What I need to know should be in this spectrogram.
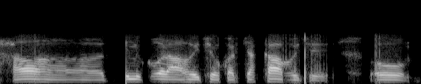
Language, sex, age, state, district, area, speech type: Maithili, male, 18-30, Bihar, Saharsa, rural, conversation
